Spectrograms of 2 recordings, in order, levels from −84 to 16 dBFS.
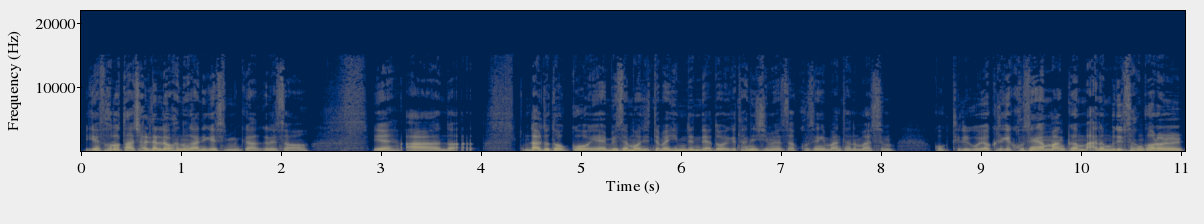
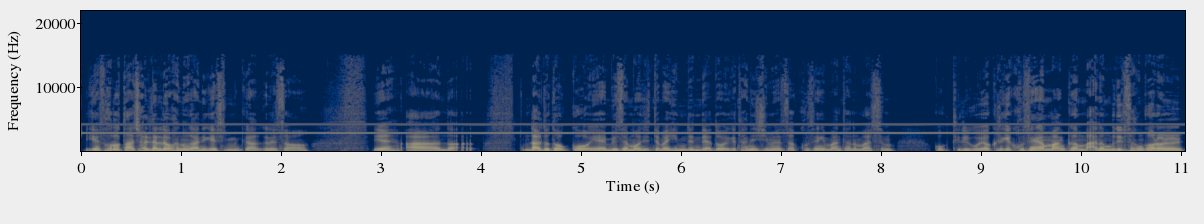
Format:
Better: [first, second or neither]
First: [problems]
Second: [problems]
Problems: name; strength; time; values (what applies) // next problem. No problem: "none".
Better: first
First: none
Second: high-pitched whine; noticeable; throughout; 3 kHz, 10 dB below the speech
